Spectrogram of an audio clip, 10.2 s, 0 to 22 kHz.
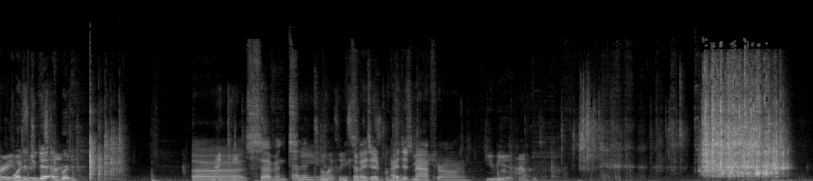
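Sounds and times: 
speech: 0.1s - 1.2s, 2.4s - 7.1s
dice clattering as they are gathered up: 7.0s - 7.6s, 8.2s - 10.0s.

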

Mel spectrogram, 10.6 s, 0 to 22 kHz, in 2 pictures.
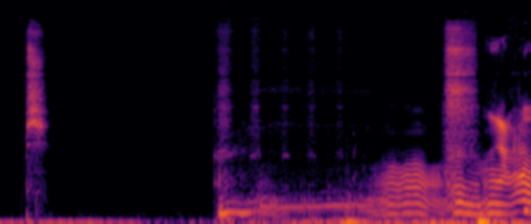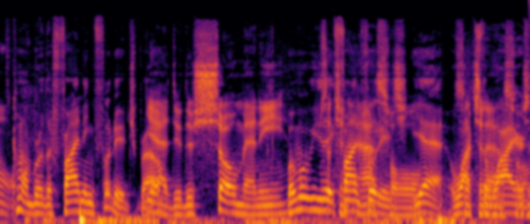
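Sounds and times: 
dog snort-like burst: 2.2s - 6.0s
dog whining and yowling: 2.3s - 5.7s
speech: 5.0s - 10.6s.

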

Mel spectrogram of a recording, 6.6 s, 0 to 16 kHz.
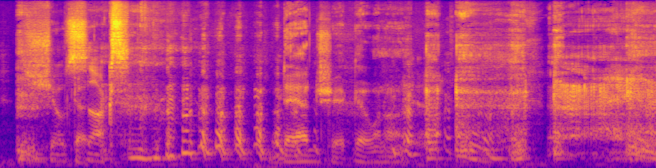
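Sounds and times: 
laughter: 0.3s - 6.5s
speech: 0.4s - 5.4s
loud gravelly burp: 4.3s - 6.5s.

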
